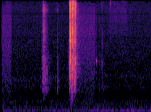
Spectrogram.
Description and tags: Camera Shutter
Camera takes a picture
